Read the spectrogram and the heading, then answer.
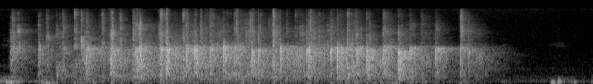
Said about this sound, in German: Ich bitte euch um einen herzlichen Applaus für Rena Tangens von Digital Courage.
